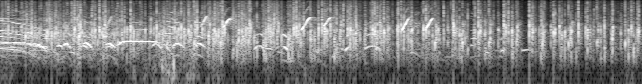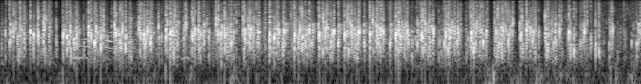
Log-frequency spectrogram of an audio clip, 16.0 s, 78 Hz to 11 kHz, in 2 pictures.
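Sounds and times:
people applauding: 0.0s - 16.0s.

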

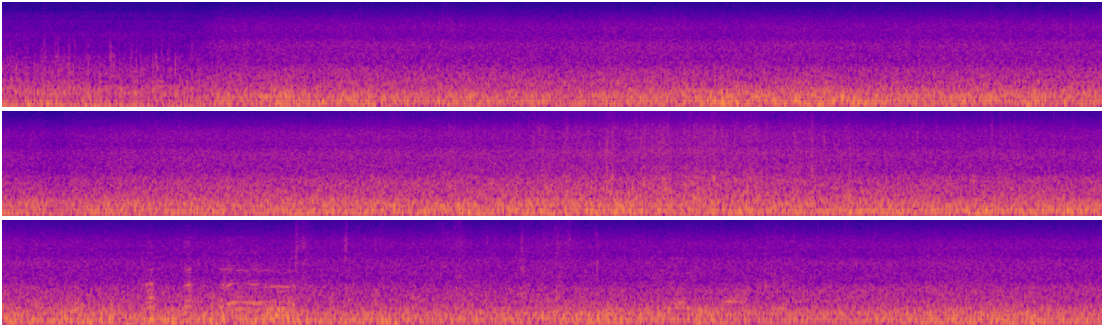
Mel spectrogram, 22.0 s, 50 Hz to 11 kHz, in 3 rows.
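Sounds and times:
wind buffeting microphone: 0.0s - 22.0s
surf breaking over rocks: 9.3s - 22.0s.

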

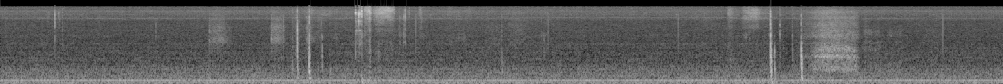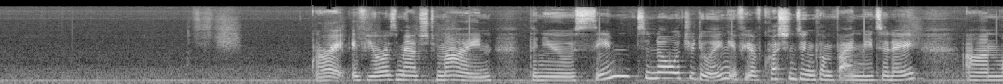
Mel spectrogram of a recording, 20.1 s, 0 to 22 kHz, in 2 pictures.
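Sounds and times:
low electrical hum: 0.0s - 20.0s
rumbling background noise: 0.0s - 20.0s.

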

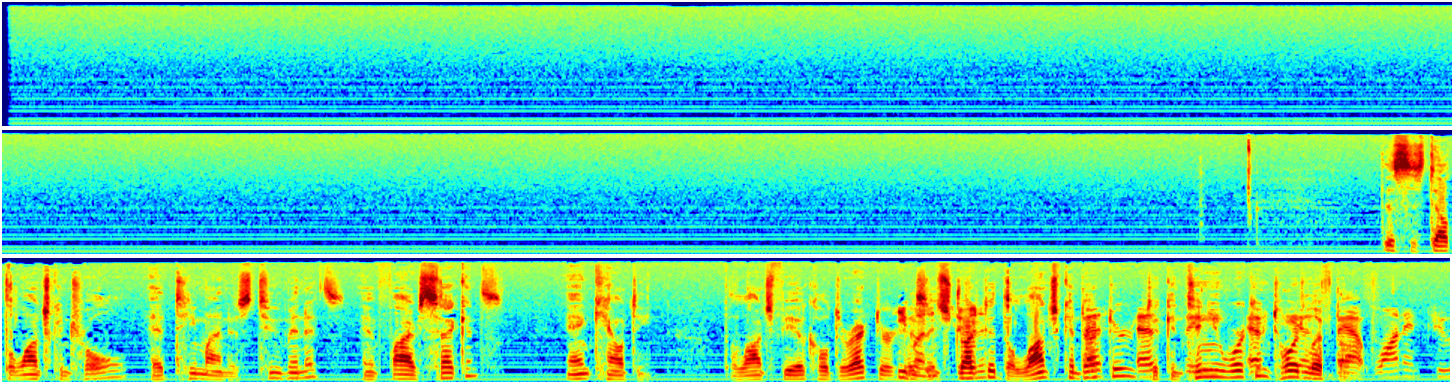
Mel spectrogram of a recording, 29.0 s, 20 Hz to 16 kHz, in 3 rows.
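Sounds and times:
low electrical hum: 0.1s - 28.9s
constant hiss: 15.5s - 28.9s.

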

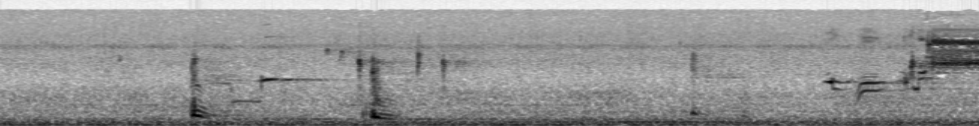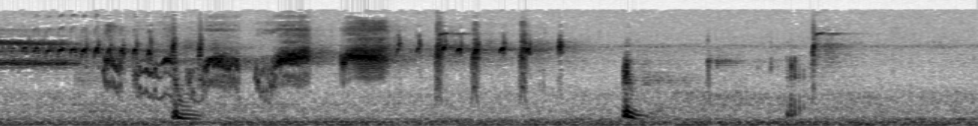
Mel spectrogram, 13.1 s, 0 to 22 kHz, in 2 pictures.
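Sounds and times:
frogs calling: 1.2s - 3.3s, 4.5s - 12.4s.

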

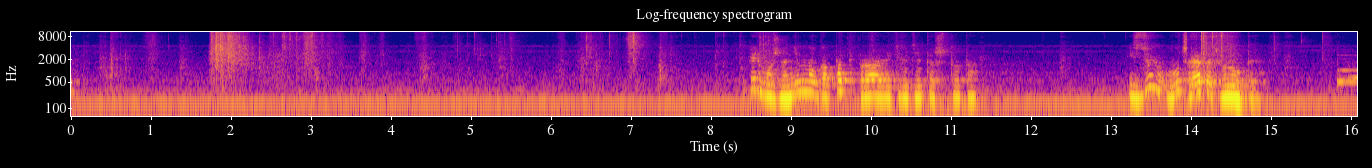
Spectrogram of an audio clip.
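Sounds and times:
steady low hum: 0.0s - 16.0s
baking paper rustling: 0.3s - 10.3s, 13.9s - 15.4s.

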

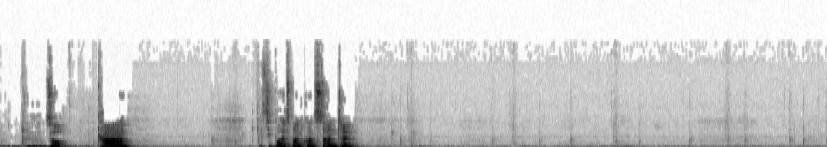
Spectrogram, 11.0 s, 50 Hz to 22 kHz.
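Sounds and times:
low steady hum: 0.0s - 11.0s
stylus tapping on pen tablet: 6.4s - 11.0s.

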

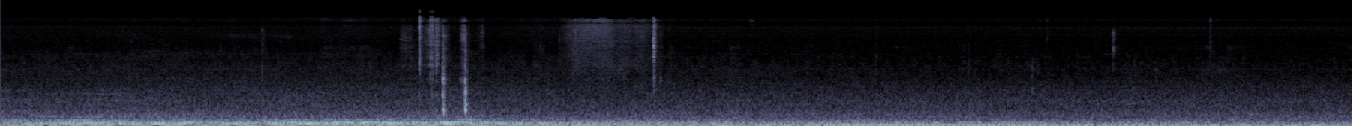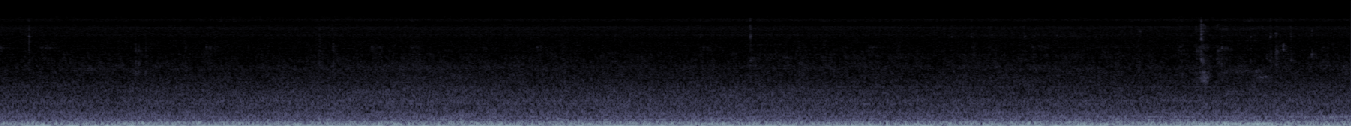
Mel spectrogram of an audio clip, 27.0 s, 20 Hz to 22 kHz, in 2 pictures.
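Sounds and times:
brief hiss: 5.6s - 6.6s.

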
